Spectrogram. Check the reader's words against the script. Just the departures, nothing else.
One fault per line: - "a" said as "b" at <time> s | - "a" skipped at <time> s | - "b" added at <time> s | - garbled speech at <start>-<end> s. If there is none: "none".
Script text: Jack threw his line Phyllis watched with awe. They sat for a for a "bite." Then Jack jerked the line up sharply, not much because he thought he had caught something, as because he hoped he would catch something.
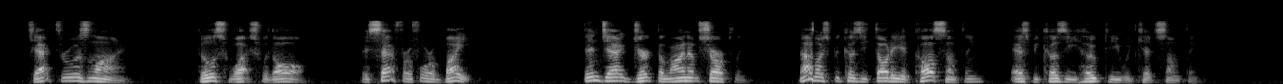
none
